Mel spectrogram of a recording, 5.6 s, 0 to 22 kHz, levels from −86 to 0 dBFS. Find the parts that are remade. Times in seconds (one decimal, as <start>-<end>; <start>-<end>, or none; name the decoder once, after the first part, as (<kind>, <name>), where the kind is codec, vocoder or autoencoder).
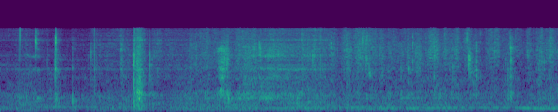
0.0-1.9 (codec, SNAC); 2.6-3.3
